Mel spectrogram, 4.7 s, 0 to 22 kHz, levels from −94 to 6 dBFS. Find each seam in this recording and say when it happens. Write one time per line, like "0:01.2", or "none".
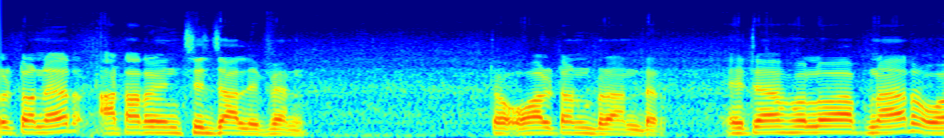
0:03.4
